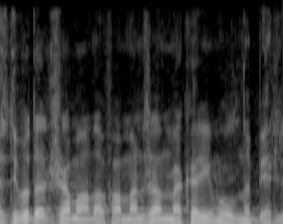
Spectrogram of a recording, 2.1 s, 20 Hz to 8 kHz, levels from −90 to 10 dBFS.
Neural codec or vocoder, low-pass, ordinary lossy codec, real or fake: codec, 16 kHz, 8 kbps, FreqCodec, larger model; none; none; fake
